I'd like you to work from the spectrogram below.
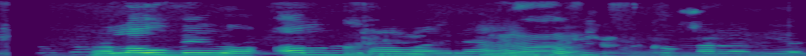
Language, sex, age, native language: Icelandic, male, 12, Icelandic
